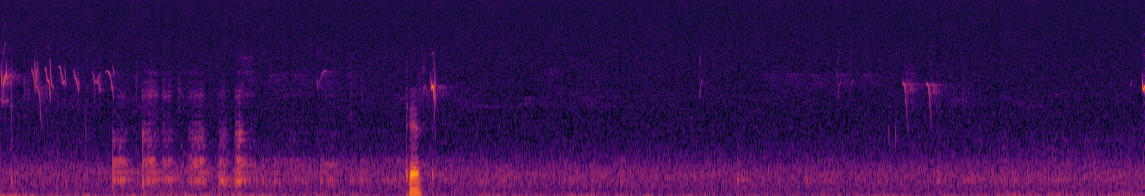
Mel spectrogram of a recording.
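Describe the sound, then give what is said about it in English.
A lone wild bird in flight calls in faint, scattered high chirps, a short run early on and a few more later, over a steady low background murmur with a brief muffled voice and a sharp knock midway. “So, pointing out the wild bird. In flight. Lone bird.”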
